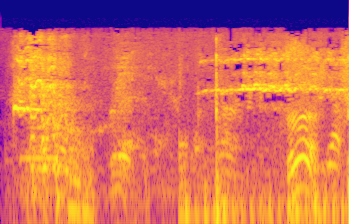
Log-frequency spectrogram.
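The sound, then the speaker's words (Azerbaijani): A horse whinnies at a livestock market in Sabirabad where animals are sold, its neigh pulsing in arched waves near the end over the steady murmur of people talking. “Bazarda heyvanlar satılan yerdə at satanlar da var.”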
